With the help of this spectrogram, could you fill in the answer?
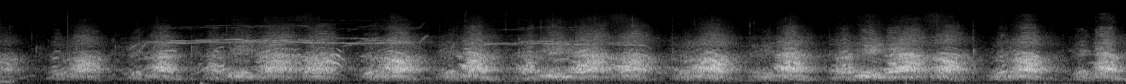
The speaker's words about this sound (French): Nous voilà donc dans la manifestation. Tu entends les gens crier des slogans en faveur de la Palestine. Ces gens portent des drapeaux et des foulards palestiniens.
